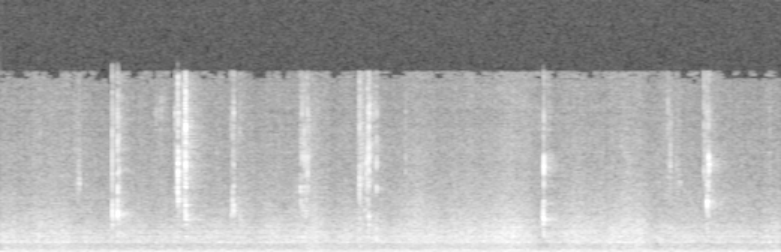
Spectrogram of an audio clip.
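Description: Close-miked chewing of soft sponge cake, with a few faint wet mouth clicks and finger-sucking, over a steady low electrical hum that is the loudest sound.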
